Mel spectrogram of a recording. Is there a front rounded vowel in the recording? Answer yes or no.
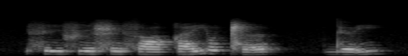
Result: yes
